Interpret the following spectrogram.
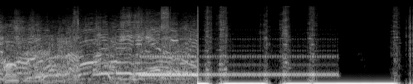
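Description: Several overlapping, pitch-warped voice clips at once. About a second and a half in, a steady beep-like tone comes in and holds for about two seconds. From about two seconds in, the sound becomes loud and clipped, chopped into stuttering bursts that cut in and out.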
